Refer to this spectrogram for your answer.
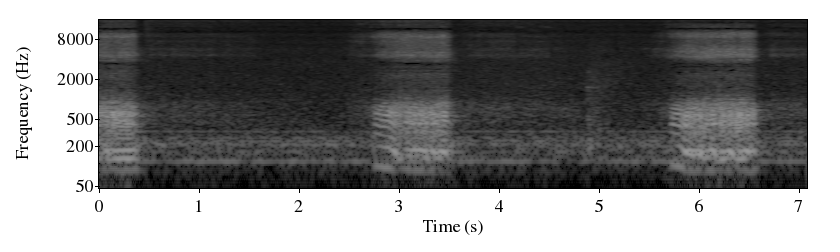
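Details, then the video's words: A 3-month-old Old English Bulldog puppy, asleep, snores in loud, raspy bursts roughly every three seconds. "Old English Bulldog snoring"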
